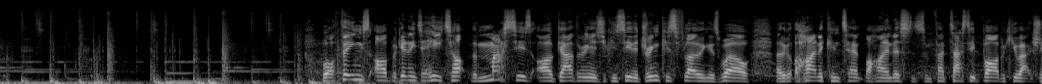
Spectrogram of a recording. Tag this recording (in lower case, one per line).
speech
music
